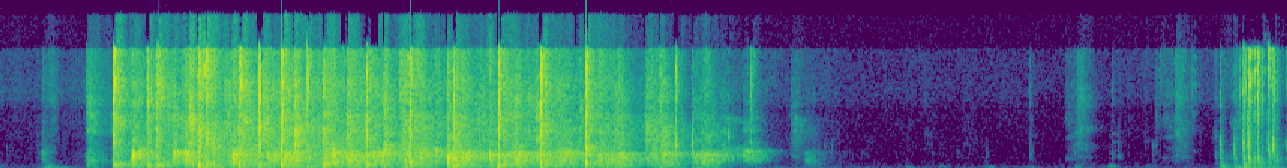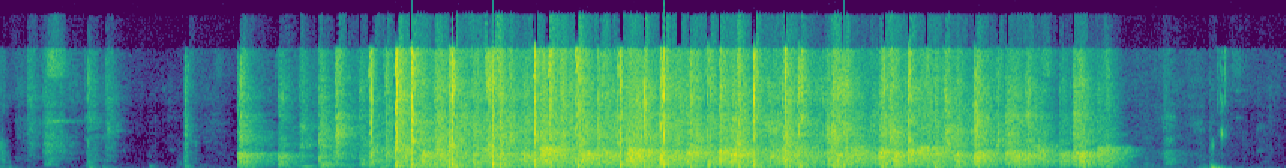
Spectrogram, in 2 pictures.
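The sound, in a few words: audience applause at ceremony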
